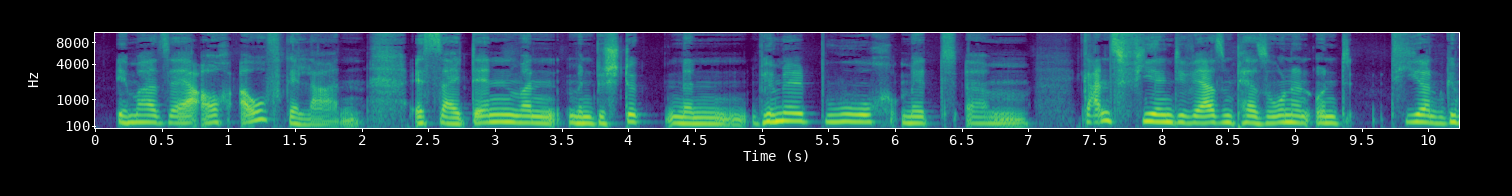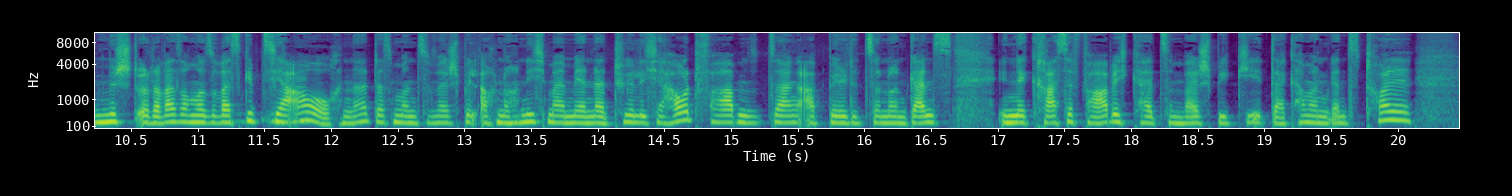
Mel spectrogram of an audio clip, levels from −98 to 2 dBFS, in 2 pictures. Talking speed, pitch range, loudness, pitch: 170 wpm, 180-205 Hz, -19 LUFS, 190 Hz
